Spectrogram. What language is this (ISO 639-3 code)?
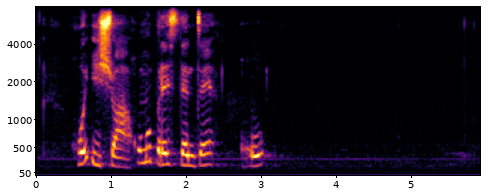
nso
